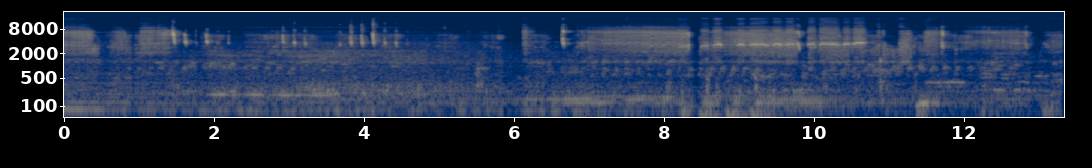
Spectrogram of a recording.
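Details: A cockatiel chick on its fourth day of hand-feeding gives harsh, hissing begging rasps in rapid bursts while being fed.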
